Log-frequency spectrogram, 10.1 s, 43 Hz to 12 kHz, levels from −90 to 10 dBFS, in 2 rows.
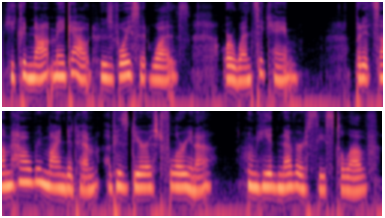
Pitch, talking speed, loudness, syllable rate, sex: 205 Hz, 170 wpm, -16 LUFS, 5.0 syllables/s, female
